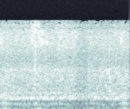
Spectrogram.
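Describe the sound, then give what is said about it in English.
Honeybees buzz around beehives kept by a beekeeper, forming a dense, steady, even hum with no breaks and no voices. “Bees make honey in their homes, known as hives, and beekeepers make money selling that honey.”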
